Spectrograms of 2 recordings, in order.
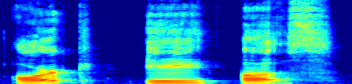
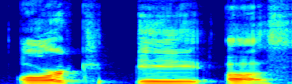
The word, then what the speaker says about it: Arceus: It's very simple. Arc, see that? Arc. Arceus. Arceus. Not Arceus. Arceus. It is told in mythology that this Pokemon was born before the universe even existed. Arceus.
